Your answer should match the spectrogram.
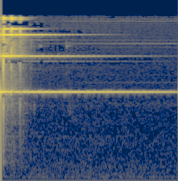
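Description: A bell chime marks the hour with a single bright, high-pitched strike that rings alone and slowly fades over almost two seconds.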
